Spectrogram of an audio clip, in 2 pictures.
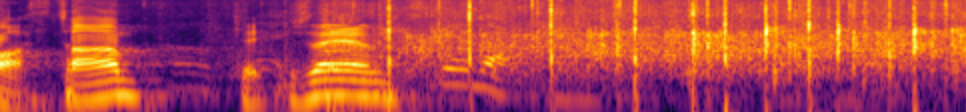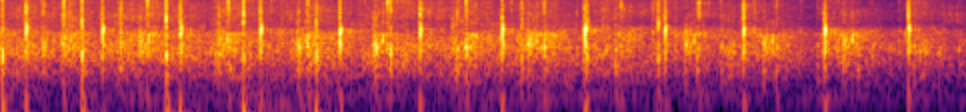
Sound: applause

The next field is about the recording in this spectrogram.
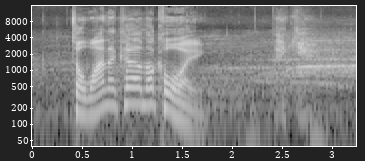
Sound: audience cheering

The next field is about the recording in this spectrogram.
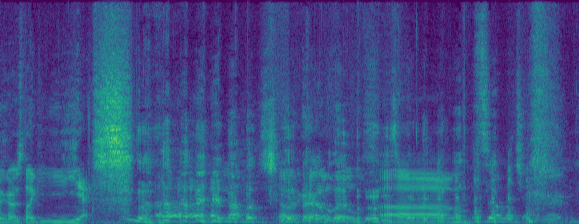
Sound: laughing

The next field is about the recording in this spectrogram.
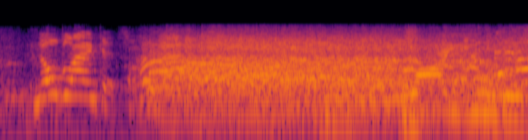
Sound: laughter

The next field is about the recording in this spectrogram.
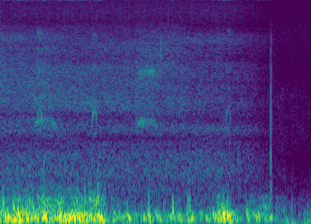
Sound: bird sounds

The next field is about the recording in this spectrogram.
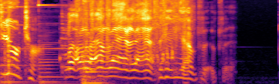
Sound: babbling

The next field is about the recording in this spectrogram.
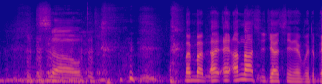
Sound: laughter

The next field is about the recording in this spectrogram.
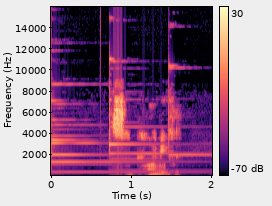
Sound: mic craps out

